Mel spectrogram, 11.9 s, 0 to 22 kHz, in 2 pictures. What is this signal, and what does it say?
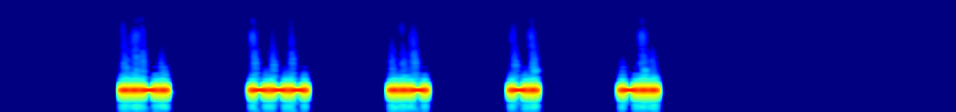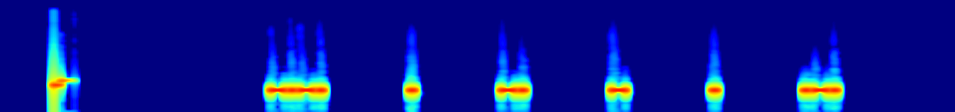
Morse code, heard as a keyed tone, about 40 wpm, spaced as for 14 wpm, 690 Hz. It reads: FOUND CENTER
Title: 6x Character Spacing - Top 500 Words - 40wpm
